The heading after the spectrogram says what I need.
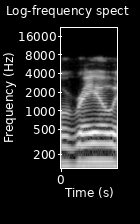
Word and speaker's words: Reijo: social media yeah it's Rayo music so rayou is is a finished name so it's spelt a little bit different REI Jo so rails the J is silent so rail music Instagram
